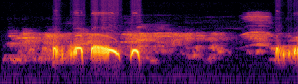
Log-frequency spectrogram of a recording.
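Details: Spotted dove giving a thúc gù coo in the thổ đồng style, used as a lure to provoke wild doves into calling back: two short hooting notes, a long drawn coo, then a clipped final note, with a later phrase starting.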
